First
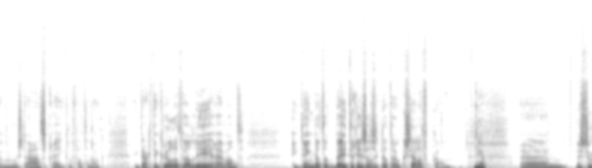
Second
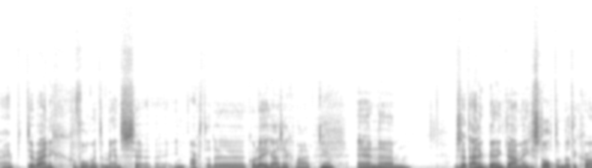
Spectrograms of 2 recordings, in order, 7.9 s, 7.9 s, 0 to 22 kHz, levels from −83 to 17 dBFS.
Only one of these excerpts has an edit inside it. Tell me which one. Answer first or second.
first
